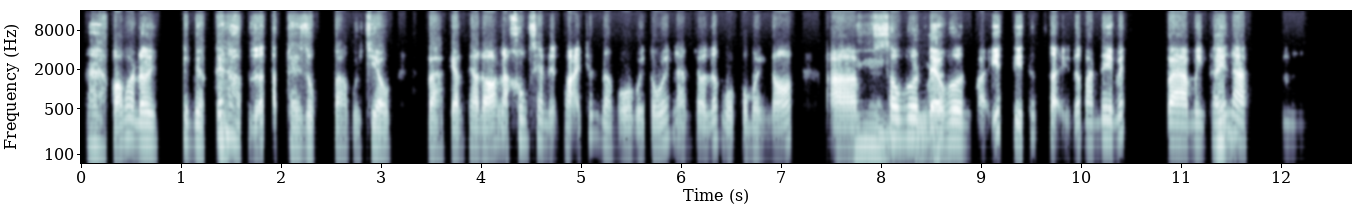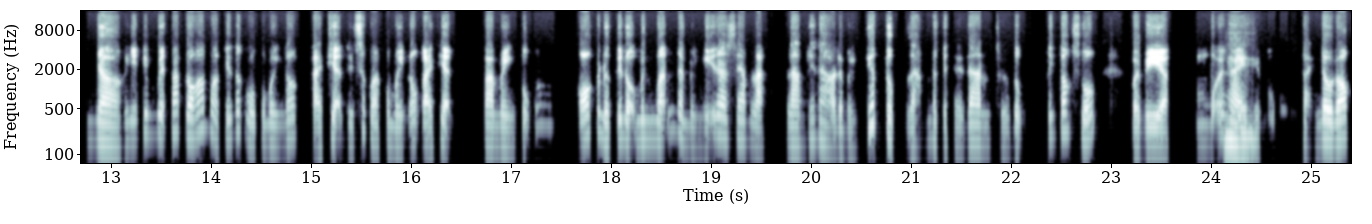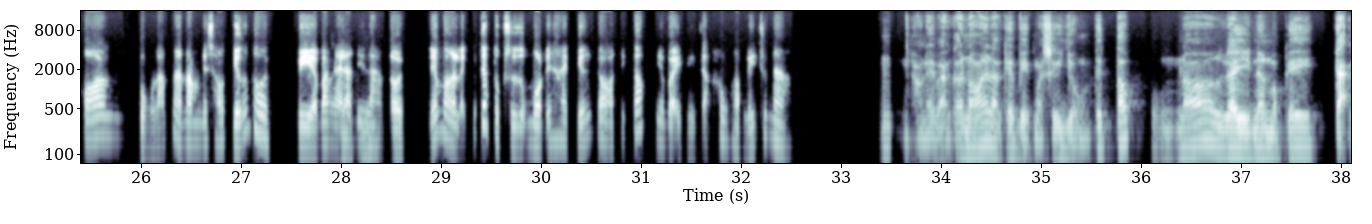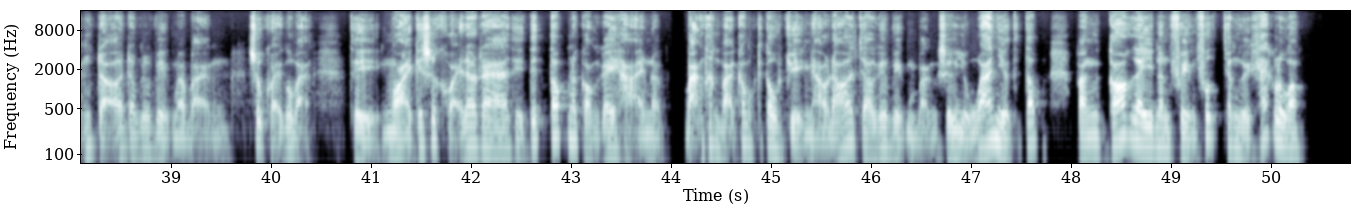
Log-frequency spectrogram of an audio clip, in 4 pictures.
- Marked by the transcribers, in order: tapping
- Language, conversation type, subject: Vietnamese, podcast, Bạn đã làm thế nào để giảm thời gian dùng mạng xã hội?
